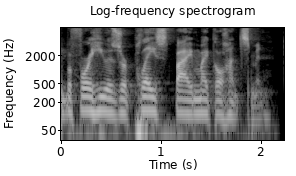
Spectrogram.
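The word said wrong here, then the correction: Michiel Huisman: It's pronounced Mikael Huseman.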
